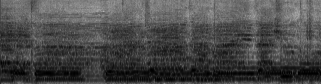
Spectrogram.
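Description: A choir of voices singing a worship song in held notes, with a short break about a second in.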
